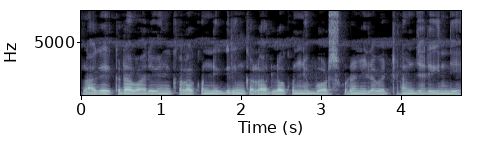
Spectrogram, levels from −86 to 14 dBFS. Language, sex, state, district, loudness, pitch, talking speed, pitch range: Telugu, male, Andhra Pradesh, Sri Satya Sai, -17 LUFS, 105 Hz, 150 wpm, 105-110 Hz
